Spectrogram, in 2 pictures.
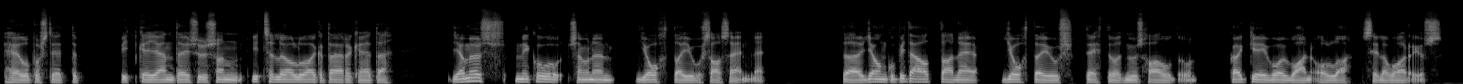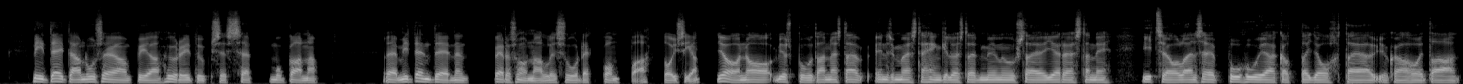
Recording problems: uneven, jittery; strongly; from 11 to 22 s

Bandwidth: 15 kHz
